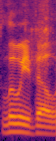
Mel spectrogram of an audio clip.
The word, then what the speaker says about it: Louisville: That's how rough Louisville is. Louisville was really disappointing. If you know, you gotta say it right. You gotta say Louisville.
